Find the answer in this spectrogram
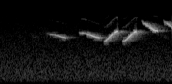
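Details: Papa-capim or yellow-bellied seedeater in the 'Siu Siu Professor' style: a thin descending whistle, then a second, leading into quick climbing slurs and high sweeping notes.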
